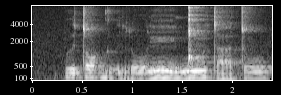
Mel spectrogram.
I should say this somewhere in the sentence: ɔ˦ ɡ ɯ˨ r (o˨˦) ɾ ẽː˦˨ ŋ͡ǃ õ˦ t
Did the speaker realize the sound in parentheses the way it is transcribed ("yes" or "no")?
yes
